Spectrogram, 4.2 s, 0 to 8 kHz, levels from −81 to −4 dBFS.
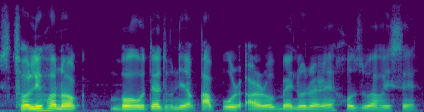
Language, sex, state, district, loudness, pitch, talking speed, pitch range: Assamese, male, Assam, Kamrup Metropolitan, -17 LUFS, 120 Hz, 115 wpm, 115-130 Hz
